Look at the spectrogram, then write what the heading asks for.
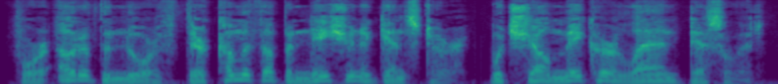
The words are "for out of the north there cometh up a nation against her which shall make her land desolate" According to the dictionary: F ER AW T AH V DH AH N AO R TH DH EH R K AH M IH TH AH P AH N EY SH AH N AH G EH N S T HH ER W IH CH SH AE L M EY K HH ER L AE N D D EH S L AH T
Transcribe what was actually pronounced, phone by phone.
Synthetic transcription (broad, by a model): F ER AW T AH V DH AH N AO R TH DH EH R K AH M IH TH AH P AH N EY SH AH N AH G EH N S T HH ER W IH CH SH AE L M EY K HH ER L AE N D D EH S L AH T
